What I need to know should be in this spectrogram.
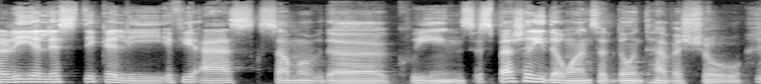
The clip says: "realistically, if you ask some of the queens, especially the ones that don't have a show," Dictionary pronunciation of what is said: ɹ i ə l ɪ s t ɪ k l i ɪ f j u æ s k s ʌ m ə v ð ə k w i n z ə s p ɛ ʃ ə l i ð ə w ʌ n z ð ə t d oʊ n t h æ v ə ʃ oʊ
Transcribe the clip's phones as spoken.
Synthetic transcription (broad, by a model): ɹ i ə l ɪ s t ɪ k l i ɪ f j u æ s k s ʌ m ə v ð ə k w i n s ə s p ɛ ʃ ə l i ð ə w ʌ n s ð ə t d oʊ n t h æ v ə ʃ oʊ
